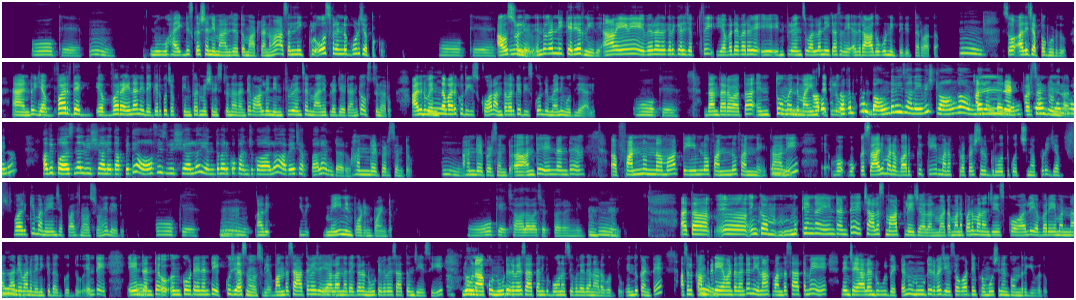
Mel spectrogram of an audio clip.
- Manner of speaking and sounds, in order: tapping; in English: "హైక్ డిస్‌కషన్"; in English: "మేనేజర్‌తో"; in English: "క్లోజ్ ఫ్రెండ్‌కి"; in English: "కెరియర్"; in English: "ఇన్‌ఫ్లూయన్స్"; in English: "సో"; in English: "అండ్"; in English: "ఇన్‌ఫ‌మేషన్"; in English: "ఇన్‌ఫ్లూ‌యన్స్ అండ్ మానిపులేట్"; in English: "రిమైనింగ్"; other background noise; in English: "మైండ్ సెట్‌లు"; in English: "ప్రొఫెషనల్ బౌండరీస్"; in English: "స్ట్రాంగ్‌గా"; in English: "హండ్రెడ్ పర్సెంట్"; in English: "పర్సనల్"; in English: "ఆఫీస్"; in English: "హండ్రెడ్ పర్సెంట్ హండ్రెడ్ పర్సెంట్"; in English: "ఫన్"; in English: "టీమ్‌లో ఫన్"; in English: "వర్క్‌కి"; in English: "మెయిన్ ఇంపార్టెంట్ పాయింట్"; in English: "స్మార్ట్ ప్లే"; in English: "బోనస్"; giggle; in English: "కంపెనీ"; in English: "రూల్"; in English: "ప్రమోషన్"
- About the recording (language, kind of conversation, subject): Telugu, podcast, ఆఫీస్ పాలిటిక్స్‌ను మీరు ఎలా ఎదుర్కొంటారు?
